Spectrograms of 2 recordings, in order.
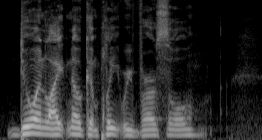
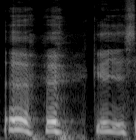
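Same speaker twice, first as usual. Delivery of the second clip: yawning; 7 semitones higher, 4 dB louder than usual. Real, not acted. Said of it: "I cannot stop yawning tonight".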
